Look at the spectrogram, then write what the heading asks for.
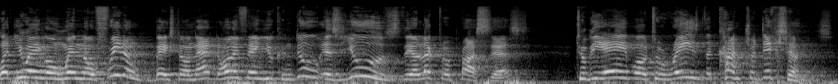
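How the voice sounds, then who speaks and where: In a room with audible echo and noticeable background noise, a man talks in an animated tone at an extremely high pitch with ordinary pitch variation. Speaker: political movement leader. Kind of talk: political speech. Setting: conference audience. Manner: fast.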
